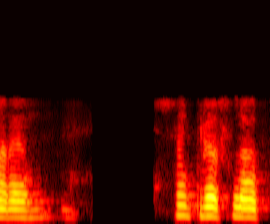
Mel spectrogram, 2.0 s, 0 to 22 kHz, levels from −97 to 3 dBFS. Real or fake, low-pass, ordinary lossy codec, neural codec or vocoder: fake; 3.6 kHz; none; codec, 16 kHz, 2 kbps, X-Codec, HuBERT features, trained on balanced general audio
